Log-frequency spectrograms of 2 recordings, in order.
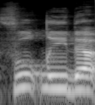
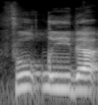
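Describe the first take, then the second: No difference in how they are said.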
